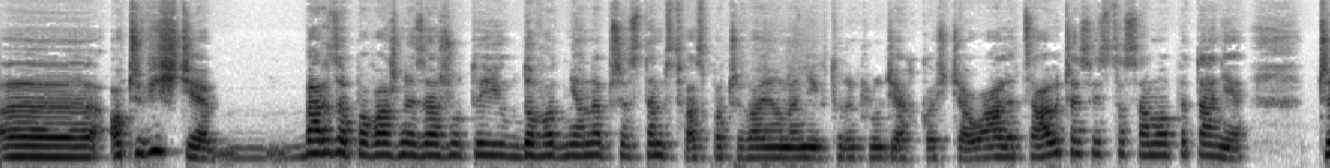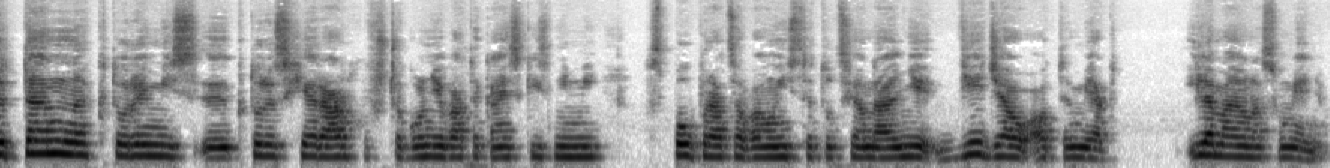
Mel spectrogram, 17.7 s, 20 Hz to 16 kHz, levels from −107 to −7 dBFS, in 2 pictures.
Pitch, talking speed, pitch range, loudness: 200 Hz, 130 wpm, 190-225 Hz, -18 LUFS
